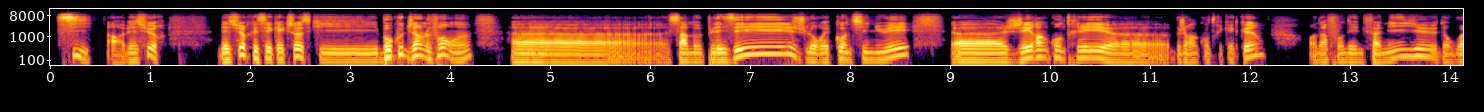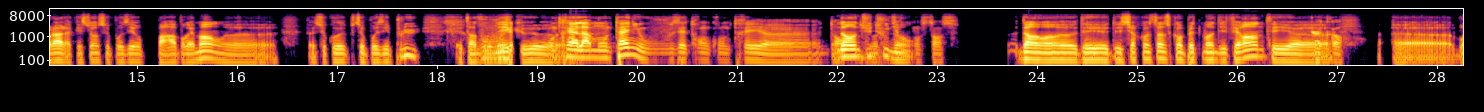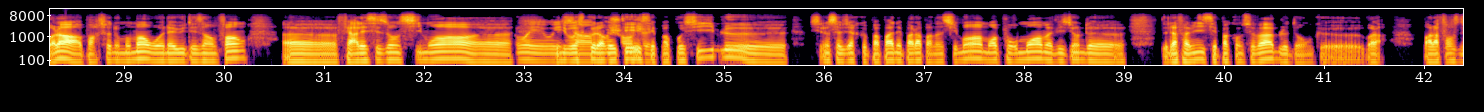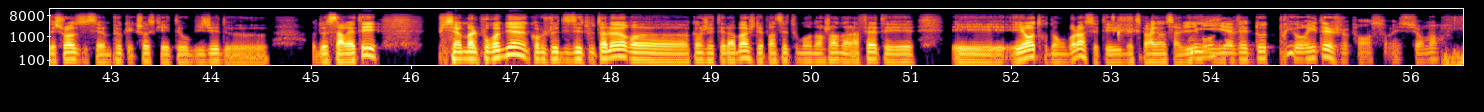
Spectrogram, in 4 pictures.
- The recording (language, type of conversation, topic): French, podcast, Quel souvenir d’enfance te revient tout le temps ?
- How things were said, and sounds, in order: drawn out: "Heu"; stressed: "plus"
